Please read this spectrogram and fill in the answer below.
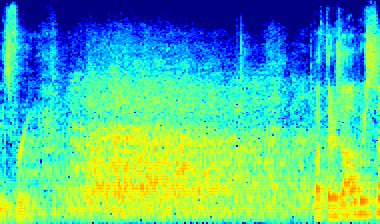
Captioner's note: audience laughing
